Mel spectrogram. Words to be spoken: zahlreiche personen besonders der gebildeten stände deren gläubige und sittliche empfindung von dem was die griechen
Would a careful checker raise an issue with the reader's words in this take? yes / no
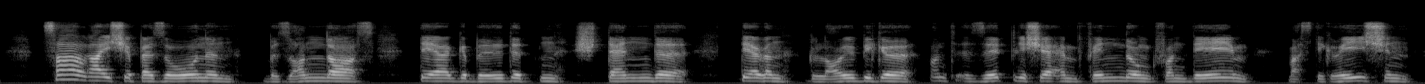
no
